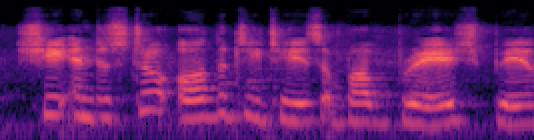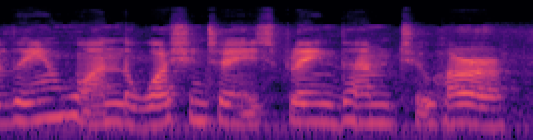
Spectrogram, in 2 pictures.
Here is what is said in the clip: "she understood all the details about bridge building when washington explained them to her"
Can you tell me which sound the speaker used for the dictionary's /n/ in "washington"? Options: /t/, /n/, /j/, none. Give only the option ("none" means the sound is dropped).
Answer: /n/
